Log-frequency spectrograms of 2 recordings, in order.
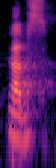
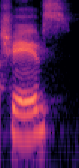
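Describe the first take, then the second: First: One syllable with a short 'ah' vowel. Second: One syllable with a long 'ay' vowel. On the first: The speaker calls it right. "it's Michael Shavs" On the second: The speaker calls it wrong. "It is not Shaves"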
